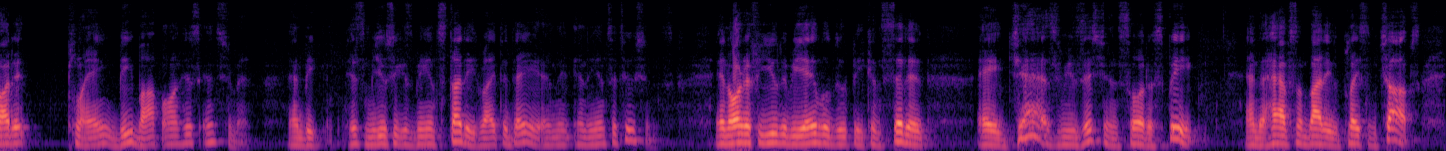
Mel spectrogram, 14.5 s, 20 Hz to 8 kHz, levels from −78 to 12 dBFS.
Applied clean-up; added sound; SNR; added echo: none; none; none; none.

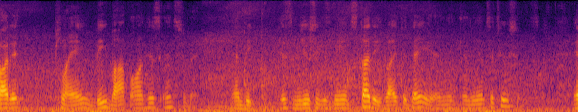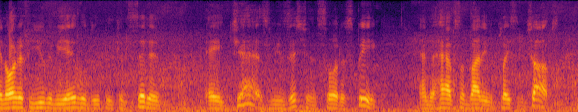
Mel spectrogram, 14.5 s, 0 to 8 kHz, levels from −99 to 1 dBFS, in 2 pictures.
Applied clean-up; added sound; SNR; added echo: none; Traffic noise, roadway noise; 10 dB; none.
